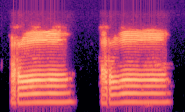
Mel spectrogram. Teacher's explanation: Jadi pangkal lidahnya naik, kemudian tengah lidahnya cekung. Terus ada terjadi penyempitan di tengah tenggorokan. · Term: tafkhim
